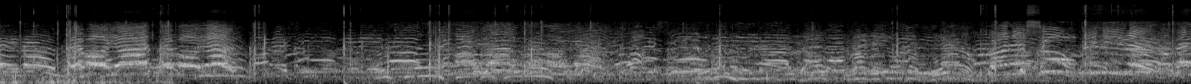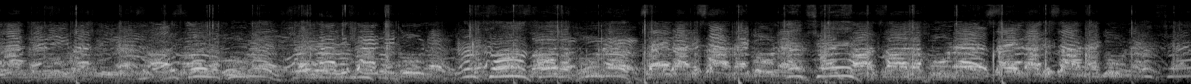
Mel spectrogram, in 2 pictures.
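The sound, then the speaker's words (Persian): Protesting students chant slogans at a rally at Islamic Azad University in Hamadan, where female students have removed their headscarves. Many loud, shouting voices rise and fall continuously throughout. “دانشجویان دختر به نشانه اعتراض روسریهایشان را برداشتند و شعار دادند”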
